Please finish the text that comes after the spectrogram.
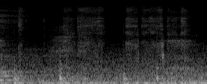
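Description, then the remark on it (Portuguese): A pen scratches steadily across paper in short strokes, a soft, continuous scribbling over a faint low background hum, with no one speaking. “Então, vamos lá, primeira coisa é a escrita, vou pegar outra caneta aqui já.”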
